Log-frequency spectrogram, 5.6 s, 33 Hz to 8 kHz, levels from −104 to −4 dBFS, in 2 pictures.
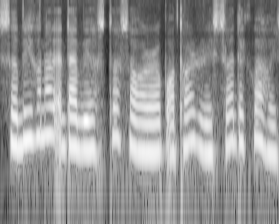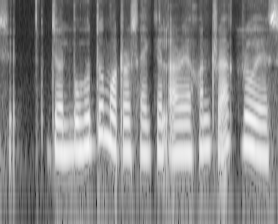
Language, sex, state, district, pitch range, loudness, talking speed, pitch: Assamese, female, Assam, Sonitpur, 195-235 Hz, -16 LUFS, 170 wpm, 215 Hz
